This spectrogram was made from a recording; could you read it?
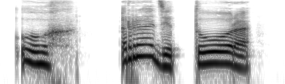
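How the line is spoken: Miserable groan. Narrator (Russian): простонал несчастный Икинг

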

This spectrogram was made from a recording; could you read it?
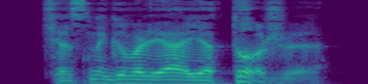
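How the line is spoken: Grumbling. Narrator (Russian): проворчал Крот

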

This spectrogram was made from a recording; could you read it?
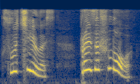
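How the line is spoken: Boy's exclamation. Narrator (Russian): воскликнул парнишка

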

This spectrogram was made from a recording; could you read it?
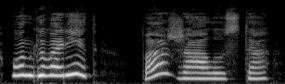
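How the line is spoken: Giggling explanation. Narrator (Russian): Хихикнув, объяснила Бетси

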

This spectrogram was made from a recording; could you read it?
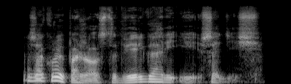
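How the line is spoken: Tired voice. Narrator (Russian): устало сказал Дамблдор

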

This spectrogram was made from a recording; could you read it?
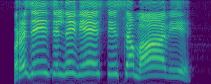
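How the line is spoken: Newsboy shouting. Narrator (Russian): кричал газетчик

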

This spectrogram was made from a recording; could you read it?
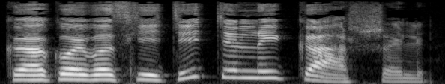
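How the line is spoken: Loud. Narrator (Russian): громко произнес Пип

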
